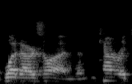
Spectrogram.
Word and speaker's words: Bois d'Argent: It's Bois d'Argent. That's the best pronunciation I've ever said now in the whole year.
